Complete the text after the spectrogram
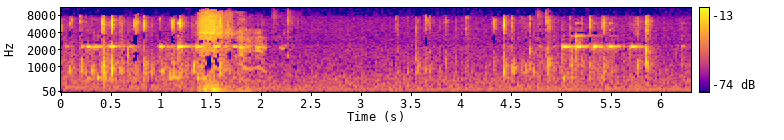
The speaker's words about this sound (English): Keep hearing that tinkling. Sorry. The typing and...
